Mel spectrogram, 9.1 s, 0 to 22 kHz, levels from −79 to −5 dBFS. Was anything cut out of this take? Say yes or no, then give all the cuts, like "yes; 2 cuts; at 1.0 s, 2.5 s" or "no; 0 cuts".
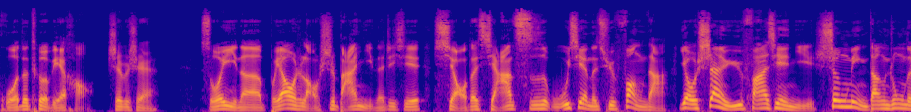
yes; 3 cuts; at 1.0 s, 4.3 s, 6.7 s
